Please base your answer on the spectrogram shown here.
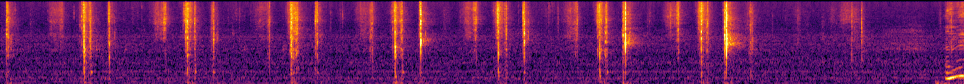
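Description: Tarot cards are shuffled by hand in a quiet room, a series of crisp riffling snaps and soft slides repeating at an irregular pace, close and fairly faint.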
